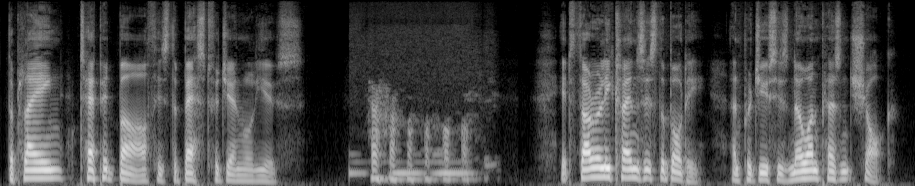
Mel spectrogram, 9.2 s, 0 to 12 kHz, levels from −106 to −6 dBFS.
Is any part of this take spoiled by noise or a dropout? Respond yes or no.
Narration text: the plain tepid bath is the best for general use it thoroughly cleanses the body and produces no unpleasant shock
yes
